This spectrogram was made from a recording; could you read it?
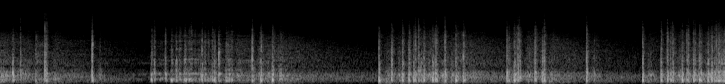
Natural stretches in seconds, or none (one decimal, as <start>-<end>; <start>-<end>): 2.6-7.3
